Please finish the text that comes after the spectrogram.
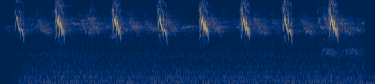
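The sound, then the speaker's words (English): A house sparrow chirps repeatedly, sharp bright notes at a steady pace of roughly one per second, eight in all, clear over a faint background hum. “House sparrow.”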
